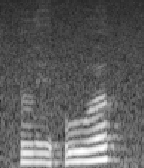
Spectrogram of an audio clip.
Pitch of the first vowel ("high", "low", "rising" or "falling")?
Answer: low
